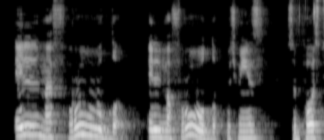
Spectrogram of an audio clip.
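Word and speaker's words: المفروض: The first syllable is il, and then maf, and then rood. Il mafrood.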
